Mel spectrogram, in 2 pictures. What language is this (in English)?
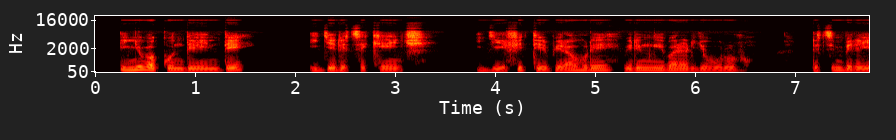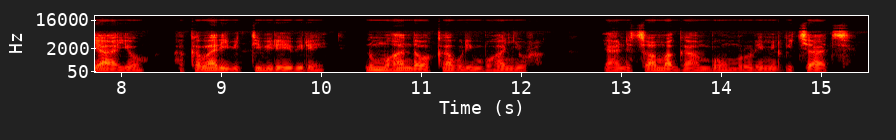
Kinyarwanda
